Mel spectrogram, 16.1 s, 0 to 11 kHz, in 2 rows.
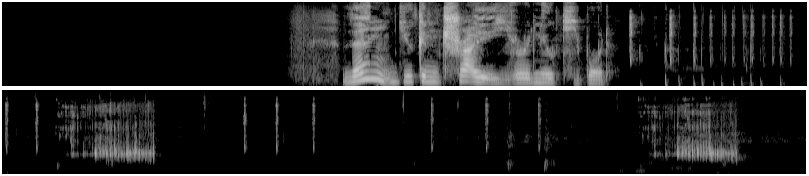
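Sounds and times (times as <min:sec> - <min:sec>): phone keyboard clicks: 0:06.2 - 0:08.2.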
